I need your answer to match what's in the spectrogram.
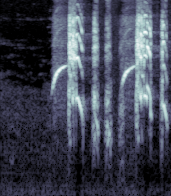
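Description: Grey francolin giving loud, shrill, harsh calls: a rising whistled note runs into grating syllables, a phrase repeated twice in under two seconds.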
